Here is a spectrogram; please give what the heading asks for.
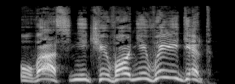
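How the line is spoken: Yell. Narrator (Russian): заорал Той

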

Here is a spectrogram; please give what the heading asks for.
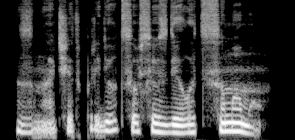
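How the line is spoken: Mutter. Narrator (Russian): пробормотал Рон Деловей

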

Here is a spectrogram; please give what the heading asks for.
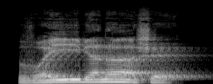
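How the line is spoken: Solemn rumble. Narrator (Russian): торжественно пророкотал

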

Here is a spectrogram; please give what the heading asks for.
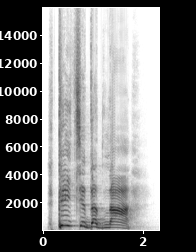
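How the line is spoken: Shout, suppressing laughter. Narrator (Russian): кричит поверенный и отворачивается, чтобы не расхохотаться

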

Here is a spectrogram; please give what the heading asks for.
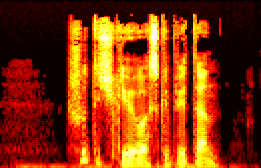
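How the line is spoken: Muttered. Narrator (Russian): пробормотал навигатор

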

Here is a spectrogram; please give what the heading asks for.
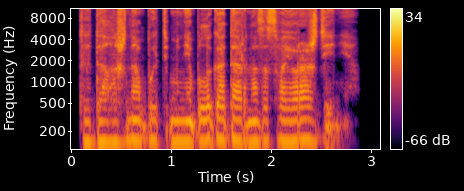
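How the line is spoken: Very quiet, almost inaudible. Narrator (Russian): произносит она совсем тихо, почти не слышно

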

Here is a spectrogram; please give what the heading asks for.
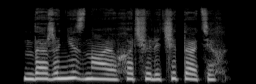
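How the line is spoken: Sighing. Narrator (Russian): вздохнула я

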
